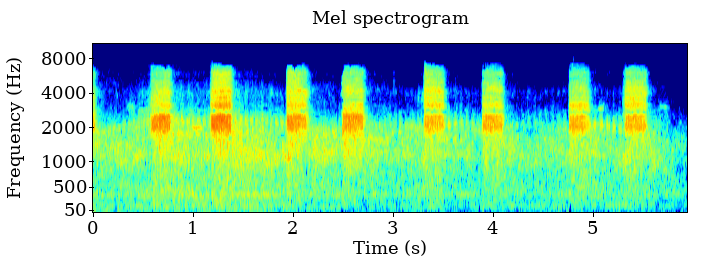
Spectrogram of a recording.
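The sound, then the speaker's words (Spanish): Rasping calls of a corncrake, a rare bird in the Czech Republic: eight harsh, dry bursts falling into four evenly spaced pairs, a steady double-rasp rhythm heard alone with no talk. “La voz del ave rey de codornices amenazada por la música tecno”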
